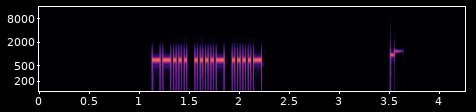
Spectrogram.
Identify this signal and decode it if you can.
Morse code, heard as a keyed tone, about 44 wpm, 700 Hz. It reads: 744
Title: Numbers - 3-Digit 45wpm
